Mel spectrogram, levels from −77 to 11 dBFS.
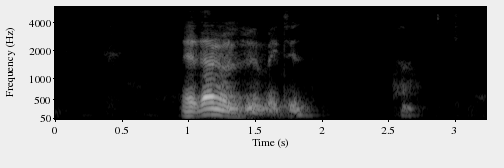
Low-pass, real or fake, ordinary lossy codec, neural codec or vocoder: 5.4 kHz; fake; MP3, 48 kbps; codec, 16 kHz, 1 kbps, FunCodec, trained on LibriTTS, 50 frames a second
